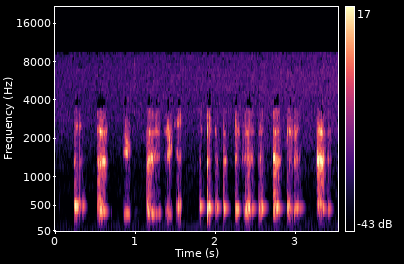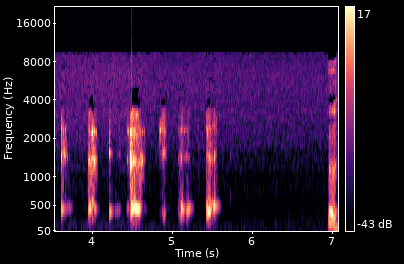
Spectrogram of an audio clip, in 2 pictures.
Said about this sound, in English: That's burping. I don't hear a beatbox. Yeah. No, I can't really get a rhythm too good with that.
